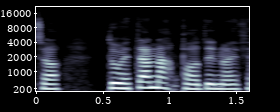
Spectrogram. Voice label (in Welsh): "nabod", Welsh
